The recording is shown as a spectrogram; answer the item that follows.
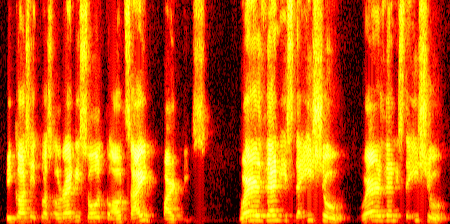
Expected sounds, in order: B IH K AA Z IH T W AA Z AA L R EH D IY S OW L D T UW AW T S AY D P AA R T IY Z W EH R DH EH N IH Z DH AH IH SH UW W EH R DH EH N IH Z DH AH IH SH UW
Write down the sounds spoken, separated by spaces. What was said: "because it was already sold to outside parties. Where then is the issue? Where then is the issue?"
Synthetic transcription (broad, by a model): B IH K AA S IH T W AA S AA L R EH D IY S OW L D T UW AW T S AY D P AA R T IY S W EH R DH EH N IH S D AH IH SH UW W EH R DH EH N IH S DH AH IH SH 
